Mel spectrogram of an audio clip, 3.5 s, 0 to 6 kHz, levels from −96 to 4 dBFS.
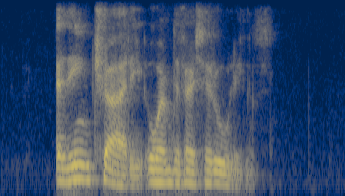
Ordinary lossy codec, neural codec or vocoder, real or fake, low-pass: Opus, 32 kbps; none; real; 5.4 kHz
